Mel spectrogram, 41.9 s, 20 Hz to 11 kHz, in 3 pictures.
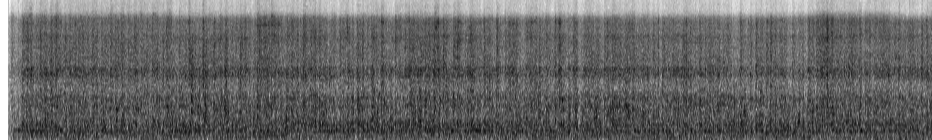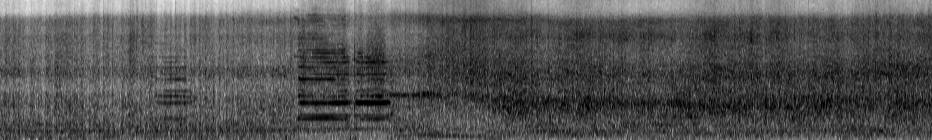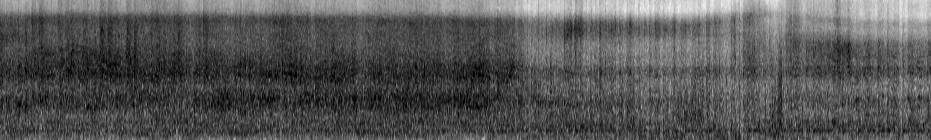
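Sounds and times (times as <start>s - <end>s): passing train rushing: 0.1s - 41.9s
train clickety-clack on rails: 0.1s - 41.9s
locomotive horn: 16.3s - 17.0s, 18.4s - 20.7s.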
